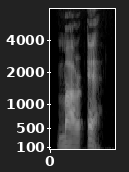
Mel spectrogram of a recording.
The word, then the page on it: mareh: Hebrew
